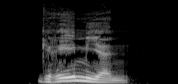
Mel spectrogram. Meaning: plural of Gremium
- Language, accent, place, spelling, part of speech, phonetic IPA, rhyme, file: German, Germany, Berlin, Gremien, noun, [ˈɡʁeːmi̯ən], -eːmi̯ən, De-Gremien.ogg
